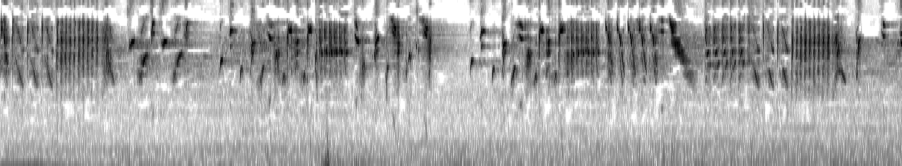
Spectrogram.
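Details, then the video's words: Goldfinch song for mating, long sequence of bright twittering phrases, buzzy trills and quick slurred whistles with short breaks, over faint low background noise. "اجمل تغريد حسون رائع جدا"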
